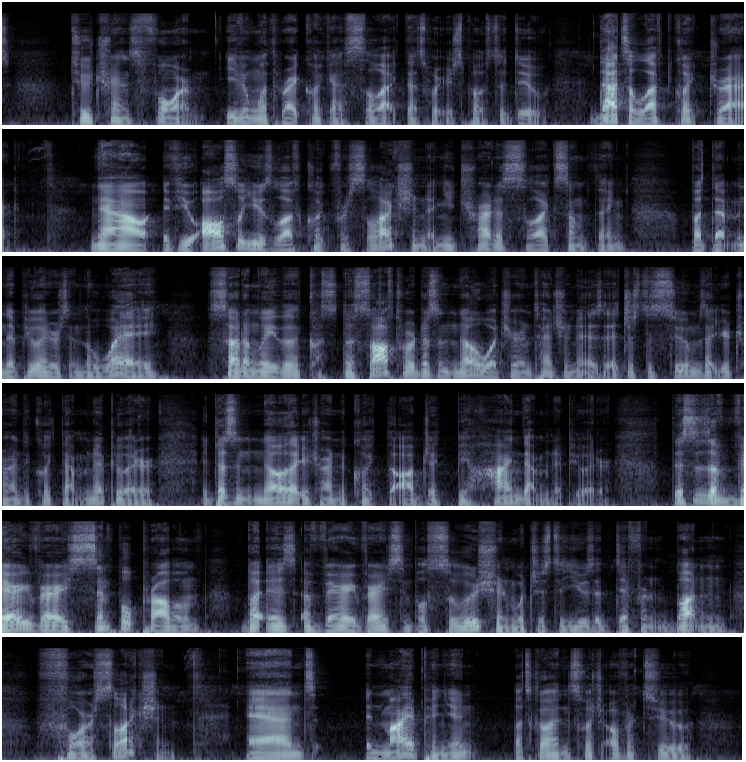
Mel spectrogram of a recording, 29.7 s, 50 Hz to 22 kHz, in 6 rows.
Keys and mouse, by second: 0.3-0.7 drag, 0.8-2.0 drag, 2.9 click, 4.4 ctrl+z, 4.7 ctrl+z, 7.2-8.9 middle drag, 11.0 middle click, 13.0 middle click, 13.6-14.3 drag, 14.3-14.9 middle drag, 14.9-17.0 drag, 17.2-19.0 drag, 19.1-21.0 drag, 21.0-25.0 middle drag, 25.0 click, 25.2 middle click, 25.9-27.0 middle drag, 27.1-28.9 middle drag, 28.9-29.6 drag.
